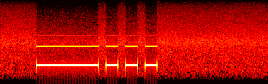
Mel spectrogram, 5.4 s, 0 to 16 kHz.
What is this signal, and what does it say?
Beep code, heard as beeps, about 730 Hz. 1 long, 3 short. In Award and IBM BIOS tables: video adapter failure; in AMI BIOS tables: memory failure.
